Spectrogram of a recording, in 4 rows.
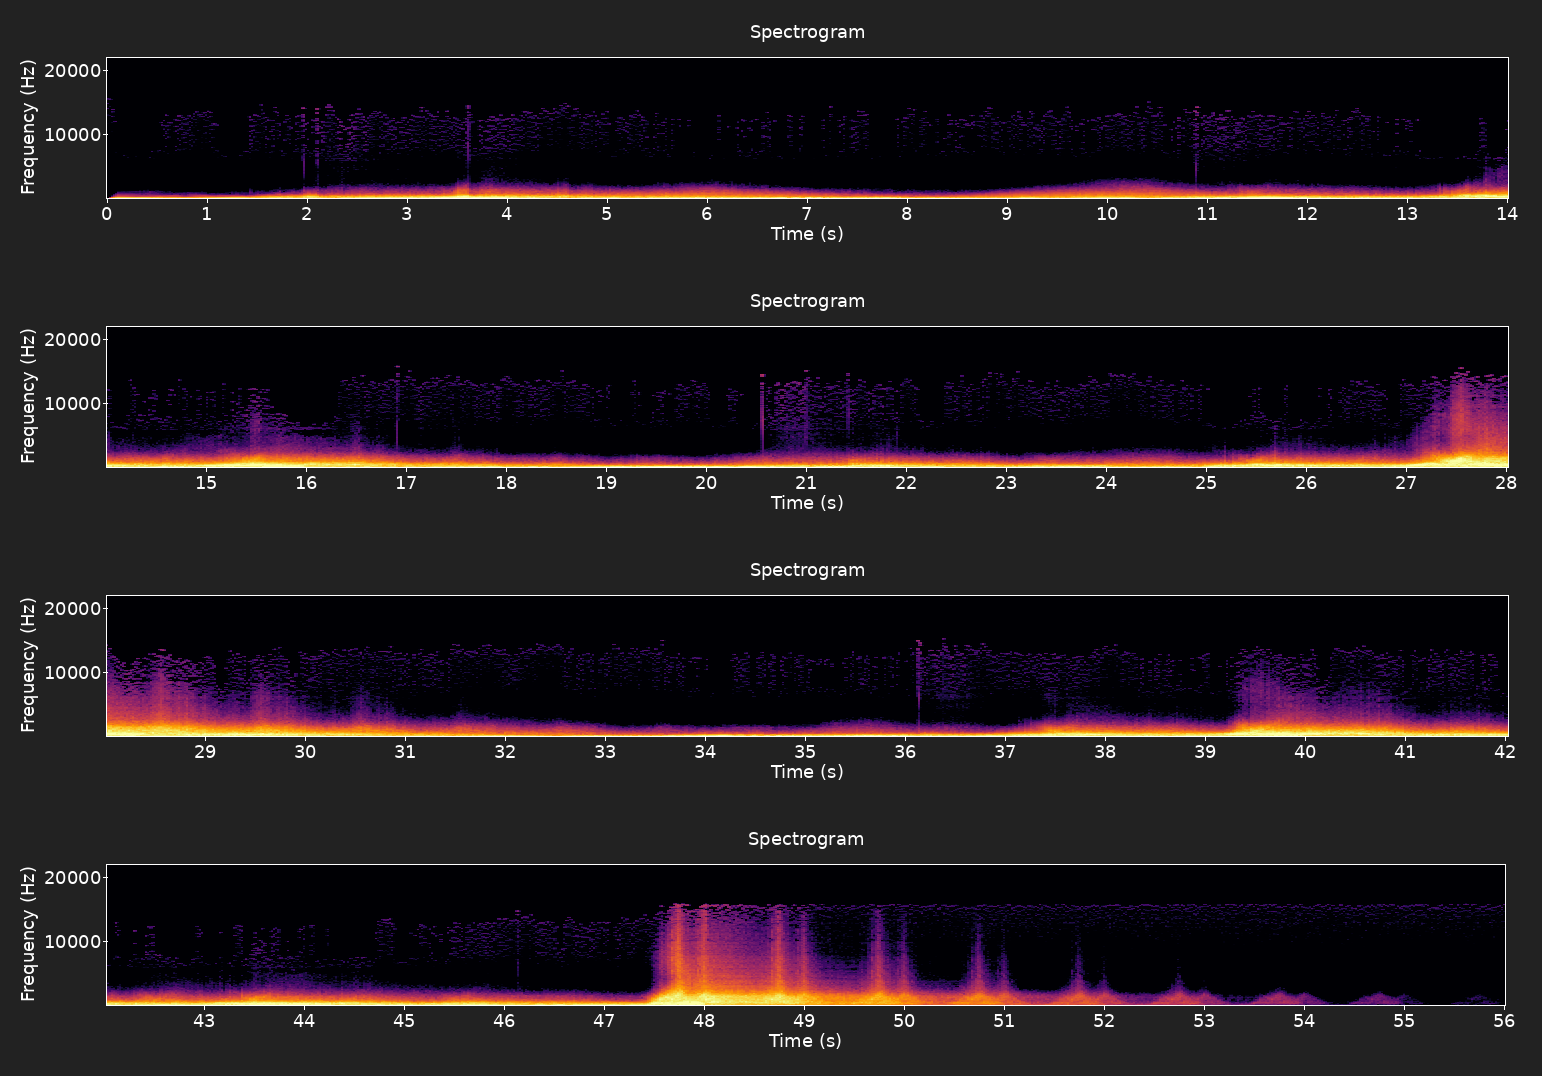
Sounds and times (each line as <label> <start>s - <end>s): drone 0.0s - 55.2s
